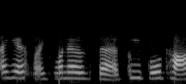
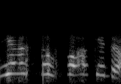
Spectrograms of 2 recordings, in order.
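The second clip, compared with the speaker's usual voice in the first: high-pitched screaming; 8 semitones higher than usual. Retelling reacting to a TV show: imitating own screaming. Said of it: "I was screaming at the T V".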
